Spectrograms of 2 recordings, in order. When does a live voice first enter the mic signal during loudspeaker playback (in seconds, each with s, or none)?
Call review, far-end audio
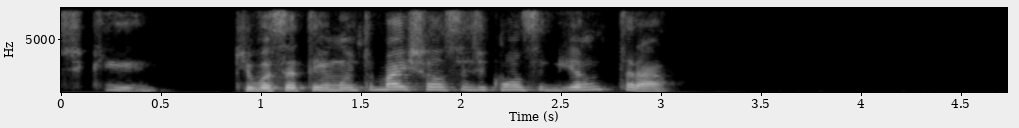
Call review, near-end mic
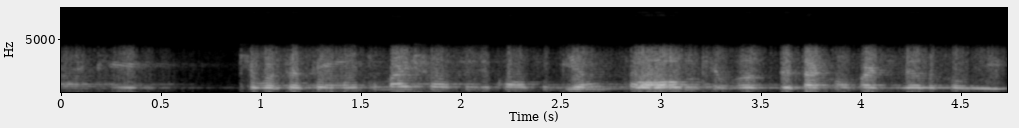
2.5 s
